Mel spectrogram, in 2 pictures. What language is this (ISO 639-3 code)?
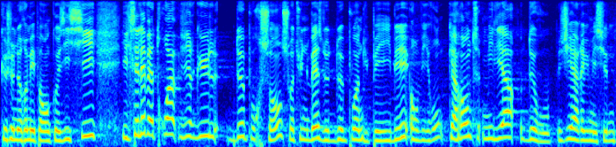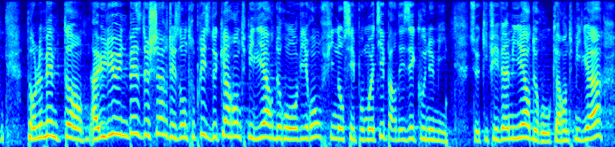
fra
